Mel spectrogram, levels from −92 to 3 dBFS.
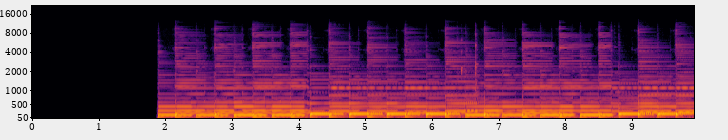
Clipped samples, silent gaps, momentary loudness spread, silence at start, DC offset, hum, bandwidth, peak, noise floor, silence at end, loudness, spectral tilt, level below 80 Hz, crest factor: under 0.1%; none; 3 LU; 1.9 s; under 0.1%; none; 10 kHz; -6 dBFS; under -90 dBFS; 0 s; -21 LUFS; -8 dB/octave; -42 dBFS; 16 dB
